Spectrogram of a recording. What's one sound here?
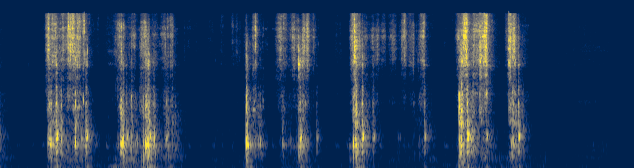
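Plastic parts click and rattle.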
